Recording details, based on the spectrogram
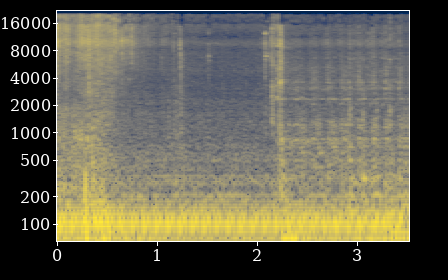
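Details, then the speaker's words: Diesel Mercedes engine in S-10 after bigger turbo install, refilled with fuel over several days: low steady starter churn turning over without catching; crank no-start. "All right, guys, I've been trying to start this thing forever, like a couple of days now. It is a couple of days later. I thought it was out of fuel, filled it up with fuel. Couldn't get it to start, right?"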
